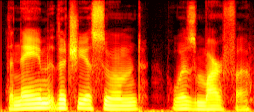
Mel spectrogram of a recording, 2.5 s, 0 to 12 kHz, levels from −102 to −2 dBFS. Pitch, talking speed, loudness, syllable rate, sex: 110 Hz, 165 wpm, -15 LUFS, 4.6 syllables/s, male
